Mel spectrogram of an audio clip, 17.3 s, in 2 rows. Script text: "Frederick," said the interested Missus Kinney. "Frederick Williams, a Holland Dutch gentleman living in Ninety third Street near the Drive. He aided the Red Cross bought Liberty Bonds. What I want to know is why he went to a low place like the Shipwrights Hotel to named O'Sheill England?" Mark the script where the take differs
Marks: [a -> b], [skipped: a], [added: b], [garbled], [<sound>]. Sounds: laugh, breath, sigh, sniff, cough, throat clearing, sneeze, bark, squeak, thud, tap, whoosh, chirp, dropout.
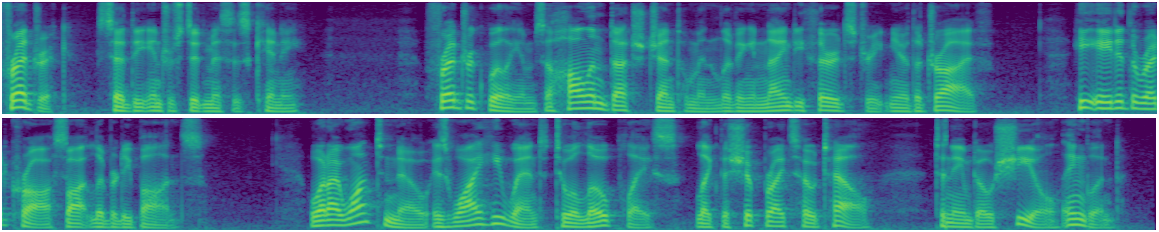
"Frederick," said the interested Missus Kinney. "Frederick Williams, a Holland Dutch gentleman living in Ninety third Street near the Drive. He aided the Red Cross bought Liberty Bonds. What I want to know is why he went to a low place like the Shipwrights Hotel to named O'Sheill England?"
